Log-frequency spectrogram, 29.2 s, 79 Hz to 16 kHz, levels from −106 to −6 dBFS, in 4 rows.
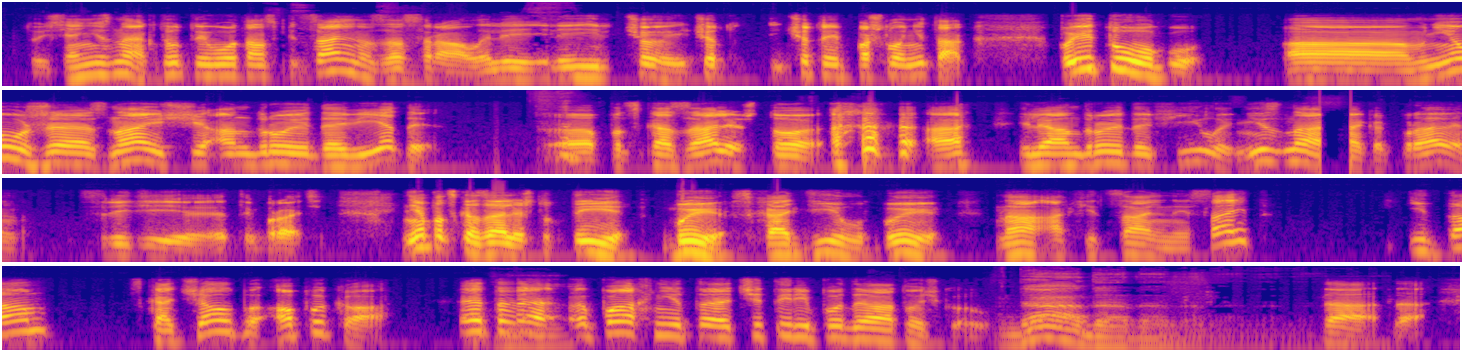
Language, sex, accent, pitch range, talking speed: Russian, male, native, 125-205 Hz, 135 wpm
